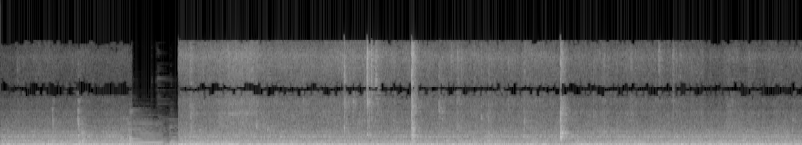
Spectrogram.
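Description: Steady sizzle and hiss of mushrooms frying and broccoli steaming in pans on a gas stove, with a few light clicks of a wooden spatula against the pan. The hiss drops out briefly about a second and a half in, and soft acoustic guitar music plays underneath.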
